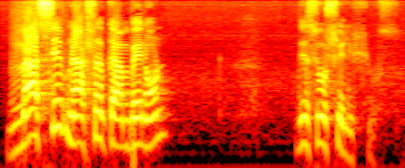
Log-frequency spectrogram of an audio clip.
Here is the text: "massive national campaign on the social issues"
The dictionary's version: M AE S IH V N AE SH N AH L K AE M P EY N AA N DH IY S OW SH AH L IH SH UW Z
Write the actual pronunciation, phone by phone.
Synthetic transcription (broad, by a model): M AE S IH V N AE SH N AH L K AE M P EY N AA N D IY S OW SH AH L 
